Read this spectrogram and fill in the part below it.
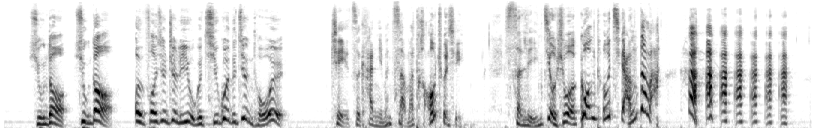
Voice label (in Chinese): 男 角色模仿 熊2; 光头强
